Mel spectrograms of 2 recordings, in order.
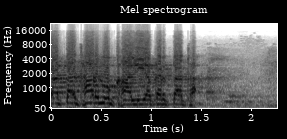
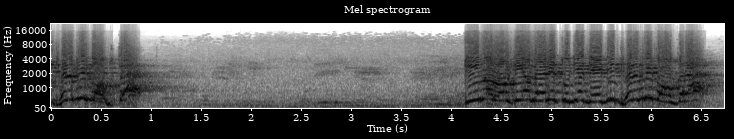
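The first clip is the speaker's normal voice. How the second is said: higher-pitched angry tirade; angry scolding; 6 semitones higher than usual. Retold or imitated. Holy man berating the dog over three loaves, angry and higher.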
